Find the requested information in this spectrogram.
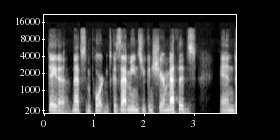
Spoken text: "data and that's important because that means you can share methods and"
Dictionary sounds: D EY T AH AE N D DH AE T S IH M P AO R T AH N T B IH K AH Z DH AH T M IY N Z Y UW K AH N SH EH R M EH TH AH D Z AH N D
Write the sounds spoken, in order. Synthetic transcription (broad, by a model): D EY T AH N DH AE T S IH M P AO R T N T K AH Z DH AH T M IY N Z Y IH K AH N SH EH R M EH TH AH D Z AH N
